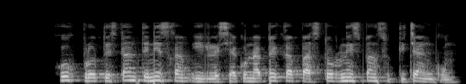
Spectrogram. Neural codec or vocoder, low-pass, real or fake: none; 7.2 kHz; real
